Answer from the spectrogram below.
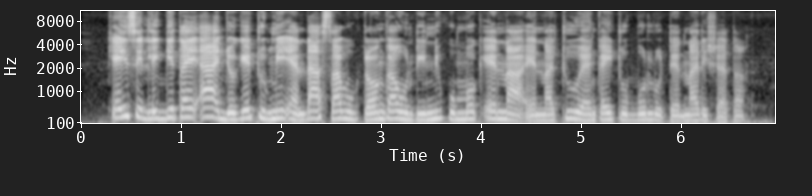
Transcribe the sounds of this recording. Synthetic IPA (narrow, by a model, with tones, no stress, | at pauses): ke˦i˦si˨li˦ɡi˦ta˦i˦ʔa˦˨d͡ʒɔ˨k̬e˦tu˨mi˦ɛ˨nda˨sa˦βuk̚tɔŋɡa˦undi˨ni˦ku˨mo˦kɛ˦na˨ʔɛ̰˨na˨tu˦ɛ˨ŋɡa˦i˦tu˨bu˦lu˨tɛ˨na˦ɾiʃa˨ta˦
